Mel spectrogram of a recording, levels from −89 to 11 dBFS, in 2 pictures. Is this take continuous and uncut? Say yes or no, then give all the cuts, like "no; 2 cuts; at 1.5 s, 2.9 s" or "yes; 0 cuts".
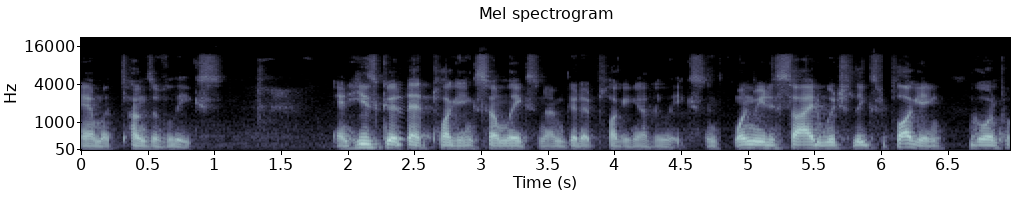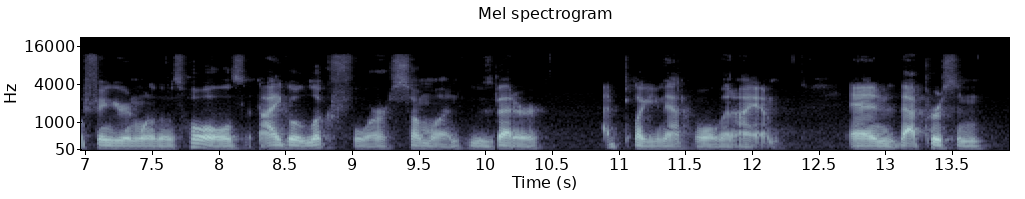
no; 6 cuts; at 4.8 s, 6.0 s, 6.7 s, 7.0 s, 8.3 s, 10.0 s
